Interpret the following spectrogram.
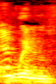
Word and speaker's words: Wynnum: Yeah, Wynnum.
